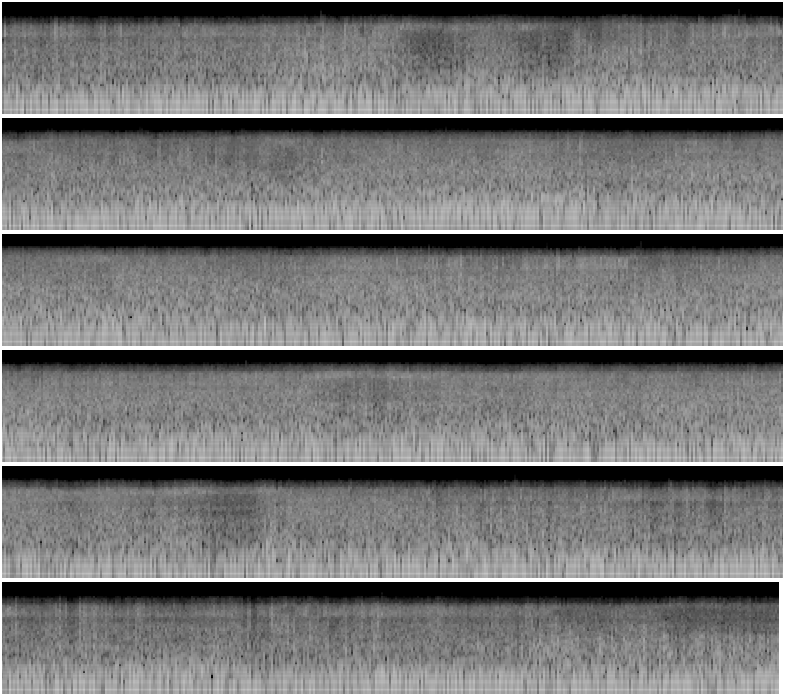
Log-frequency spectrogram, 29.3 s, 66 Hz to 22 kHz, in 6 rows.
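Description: Aprilia Dorsoduro 750 V-twin with an Akrapovic exhaust, running steadily at road speed under heavy wind noise on the microphone. The engine note dips briefly a few seconds in and again about two-thirds of the way through.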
